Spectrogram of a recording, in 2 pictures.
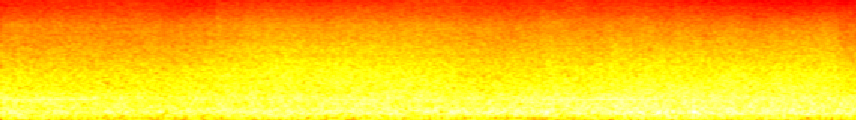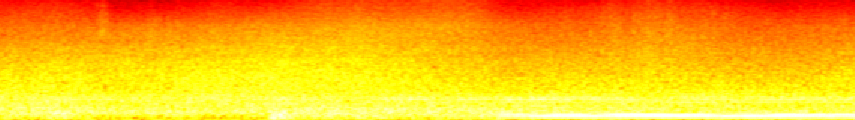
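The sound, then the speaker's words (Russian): Waves crash over people and against rocks in a film scene. The surf makes a loud, continuous roar that stays steady throughout. “Все волны накрывают людей и ударяются о скалы.”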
